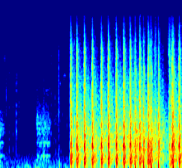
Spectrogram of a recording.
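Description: Gunfire in the shooter game Operation: Eagle Peak, with a quiet stretch and then a sudden rapid string of sharp automatic shots, loud and close, in a steady fast rhythm.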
